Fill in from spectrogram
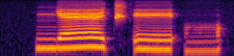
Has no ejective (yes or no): no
